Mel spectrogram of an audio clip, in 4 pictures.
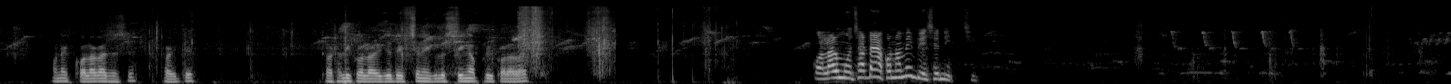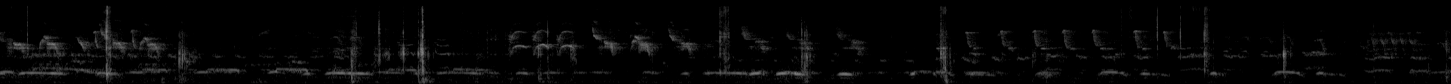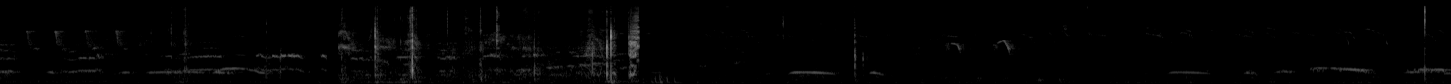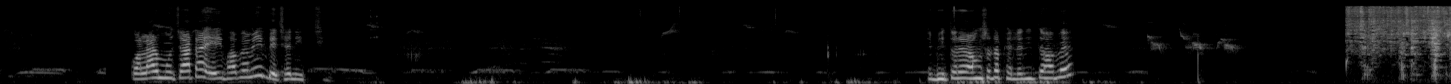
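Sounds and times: florets snapping and rustling: 1.2s - 4.1s, 15.4s - 16.5s, 21.6s - 22.7s, 25.7s - 26.7s, 32.4s - 35.4s
birds chirping: 2.8s - 58.0s.

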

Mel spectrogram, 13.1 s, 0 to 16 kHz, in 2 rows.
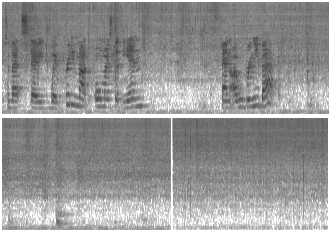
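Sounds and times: spatula stirring: 0.0s - 9.8s
food sizzling in butter: 0.0s - 13.0s.

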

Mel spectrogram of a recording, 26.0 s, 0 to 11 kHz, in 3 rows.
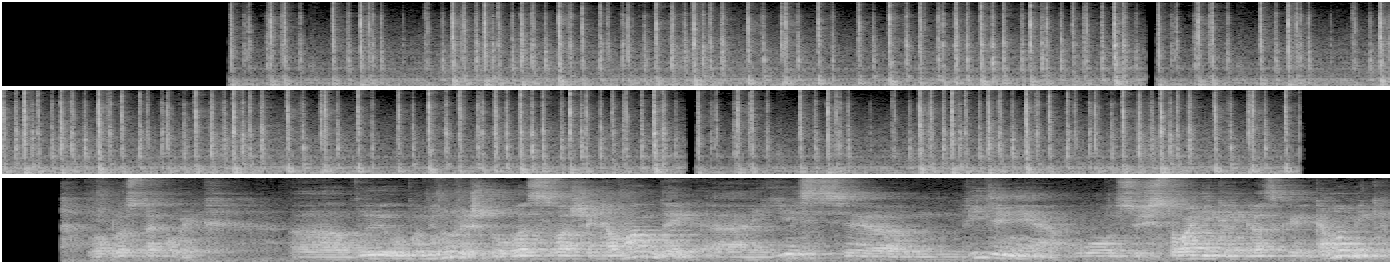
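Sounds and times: rapid keyboard typing: 1.4s - 16.8s.

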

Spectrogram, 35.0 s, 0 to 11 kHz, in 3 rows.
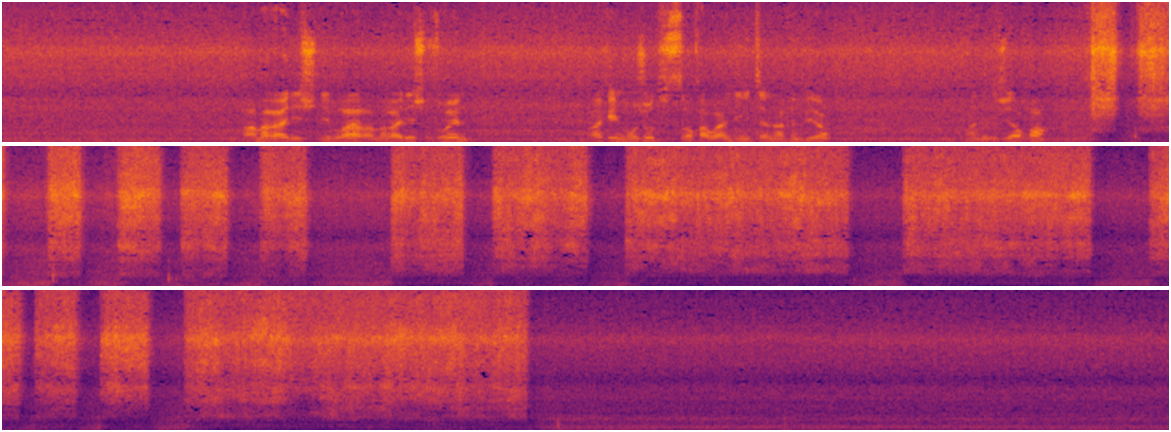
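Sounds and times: spray can hissing: 10.9s - 14.8s, 15.6s - 22.6s, 23.2s - 28.6s.

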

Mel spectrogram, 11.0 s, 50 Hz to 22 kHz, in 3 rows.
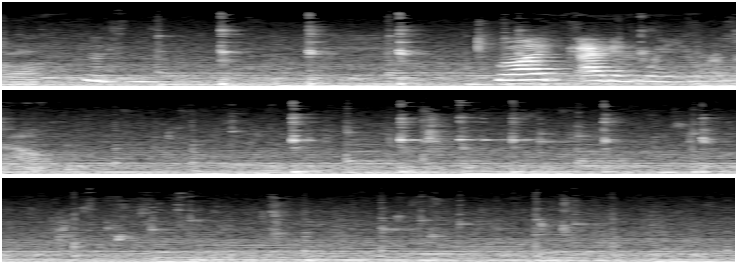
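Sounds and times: cutlery clinking on plates: 5.1s - 7.4s.

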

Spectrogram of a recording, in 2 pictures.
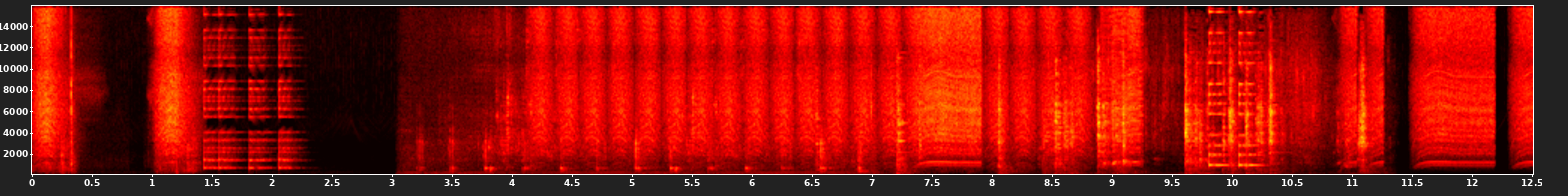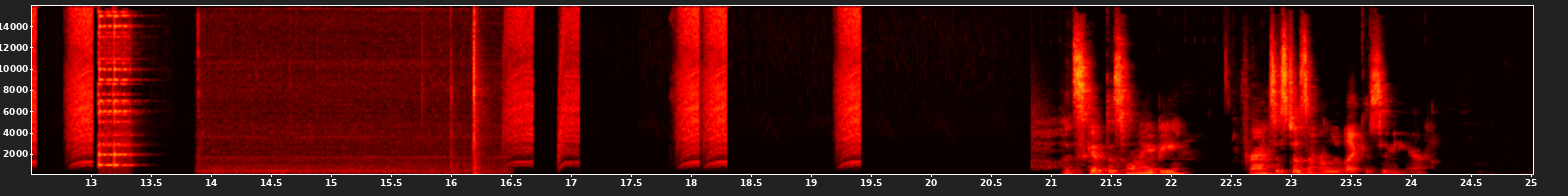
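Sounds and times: cloth scrubbing a counter: 3.4s - 9.3s.

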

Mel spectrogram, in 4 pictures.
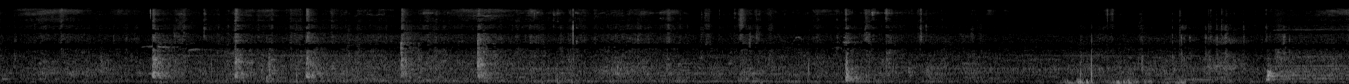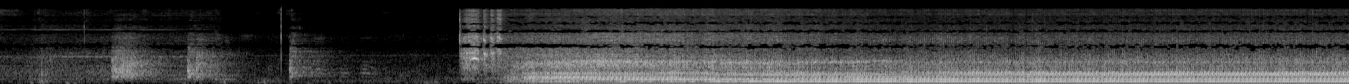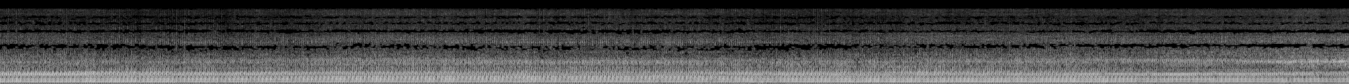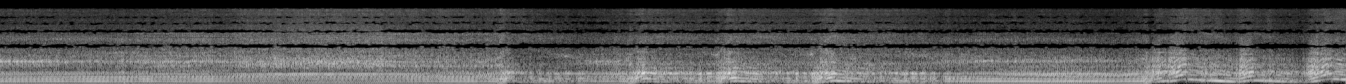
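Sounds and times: motorcycle engine idling and revving: 18.1s - 53.9s.

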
